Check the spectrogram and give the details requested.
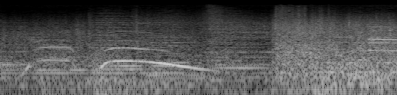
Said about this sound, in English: They crash into the warehouse and hurtle toward the lab. The car bursts in and crashes into a gurney, which rolls into the syringe tray.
